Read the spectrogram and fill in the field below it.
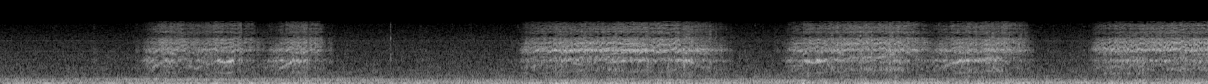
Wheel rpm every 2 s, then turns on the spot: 10, 50, 40, 100, 100, 80.
none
